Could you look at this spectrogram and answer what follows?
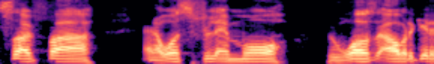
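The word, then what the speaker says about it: Flament: He slid over, and it's the try, and it is going to be Thibaut Flamé who was able to score it. I feel like the pronunciation was not good, but Flamand able to score it there.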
